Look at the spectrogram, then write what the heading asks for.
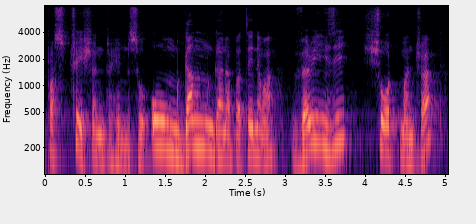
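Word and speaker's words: गं: on that would gum it's not gun it's gum it's Sanskrit and the pronunciation is important because the daughter do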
